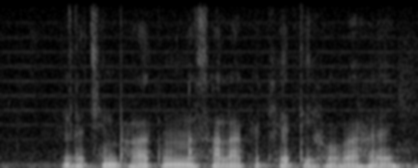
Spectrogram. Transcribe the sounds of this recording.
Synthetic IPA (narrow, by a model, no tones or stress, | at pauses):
d̪ət͡ʃʰʃʰinbʱaɾət̪meməsa̰lakekʰet̪iɦobɛɦə̰j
